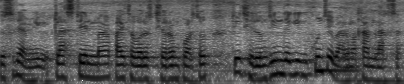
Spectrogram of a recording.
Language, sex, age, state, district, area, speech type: Nepali, male, 30-45, West Bengal, Jalpaiguri, rural, spontaneous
